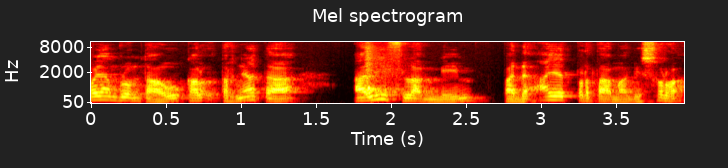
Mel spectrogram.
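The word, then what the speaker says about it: الم: perlu kita ingat bahwa huruf muqadha'ah seperti Alif Lam Mim ini cara membacanya adalah seperti cara kita mengucapkan nama hurufnya yaitu Alif kemudian demikian pada lafaz Allah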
